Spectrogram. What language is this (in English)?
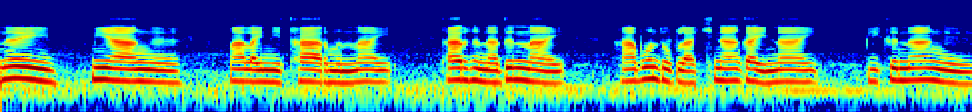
Bodo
